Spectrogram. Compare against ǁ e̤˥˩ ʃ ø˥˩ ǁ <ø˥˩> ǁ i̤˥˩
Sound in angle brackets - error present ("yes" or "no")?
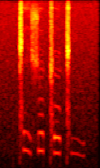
no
